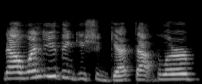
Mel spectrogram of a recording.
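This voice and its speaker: A woman with a fairly high voice leads a live real estate training session. She addresses the room directly, tosses questions to her listeners and acts out quick exchanges with clients. Her delivery is energetic and conversational. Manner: energetic, talks straight to the audience, quizzes them. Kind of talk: live workshop teaching.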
